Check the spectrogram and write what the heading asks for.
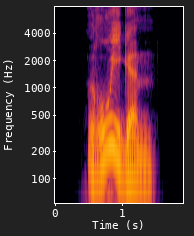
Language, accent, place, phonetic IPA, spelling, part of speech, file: German, Germany, Berlin, [ˈʁuːɪɡəm], ruhigem, adjective, De-ruhigem.ogg
- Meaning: strong dative masculine/neuter singular of ruhig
